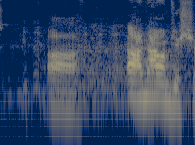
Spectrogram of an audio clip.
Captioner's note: audience laughing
